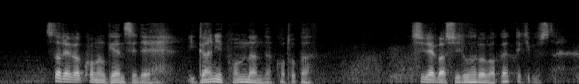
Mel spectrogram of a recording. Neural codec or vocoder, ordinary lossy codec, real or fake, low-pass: codec, 16 kHz in and 24 kHz out, 0.6 kbps, FocalCodec, streaming, 4096 codes; none; fake; 7.2 kHz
